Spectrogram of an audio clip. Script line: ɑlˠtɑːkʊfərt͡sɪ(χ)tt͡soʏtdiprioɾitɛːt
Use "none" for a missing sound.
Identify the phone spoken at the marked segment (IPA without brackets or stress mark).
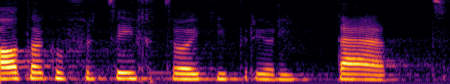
χ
